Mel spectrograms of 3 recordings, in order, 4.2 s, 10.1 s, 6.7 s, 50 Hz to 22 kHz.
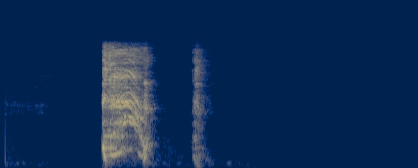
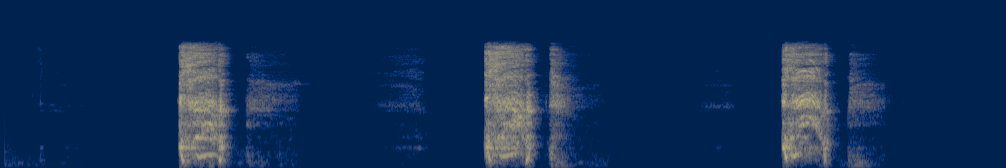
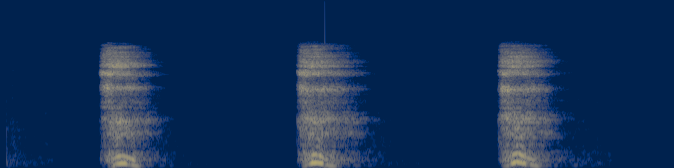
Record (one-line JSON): {"cough_length": "4.2 s", "cough_amplitude": 32537, "cough_signal_mean_std_ratio": 0.28, "three_cough_length": "10.1 s", "three_cough_amplitude": 30678, "three_cough_signal_mean_std_ratio": 0.32, "exhalation_length": "6.7 s", "exhalation_amplitude": 17455, "exhalation_signal_mean_std_ratio": 0.36, "survey_phase": "beta (2021-08-13 to 2022-03-07)", "age": "45-64", "gender": "Male", "wearing_mask": "No", "symptom_none": true, "smoker_status": "Never smoked", "respiratory_condition_asthma": false, "respiratory_condition_other": false, "recruitment_source": "REACT", "submission_delay": "3 days", "covid_test_result": "Negative", "covid_test_method": "RT-qPCR", "influenza_a_test_result": "Unknown/Void", "influenza_b_test_result": "Unknown/Void"}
